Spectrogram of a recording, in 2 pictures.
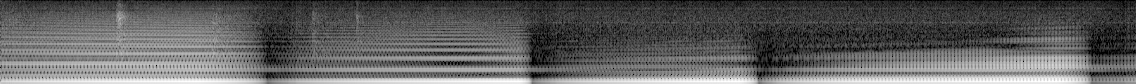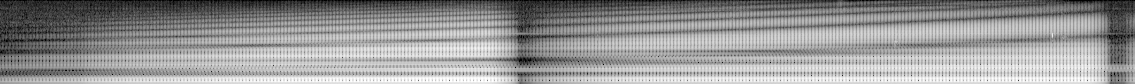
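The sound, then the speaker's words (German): A self-modulating modular synthesizer sequence repeats a sustained drone in long notes of uneven length, with attack and decay randomly varied so each note swells in slightly differently, while upper harmonics shift and sweep, creating an evolving electronic tone with no voices. “beeinflusst sich einfach selbst.”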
